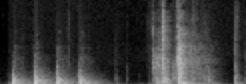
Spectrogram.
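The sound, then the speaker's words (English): An exterminator knocks on a house door: a quick series of four firm, evenly spaced knocks, followed after a brief pause by a louder, rougher burst of knocking and one last rap. “And uh, the family recognizes they have a rat problem, and so they have to reach out to an exterminator who knocks on the door.”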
